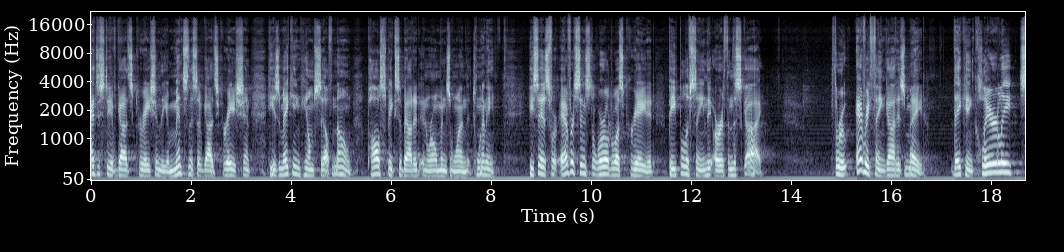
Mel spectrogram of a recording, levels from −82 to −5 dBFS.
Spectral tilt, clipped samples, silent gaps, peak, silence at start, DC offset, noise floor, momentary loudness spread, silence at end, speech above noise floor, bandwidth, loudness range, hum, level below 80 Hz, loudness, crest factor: -3 dB/octave; under 0.1%; none; 0 dBFS; 0 s; under 0.1%; -38 dBFS; 9 LU; 0 s; 23 dB; over 20 kHz; 3 LU; none; -40 dBFS; -14 LUFS; 16 dB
